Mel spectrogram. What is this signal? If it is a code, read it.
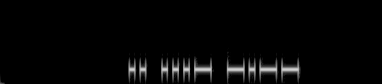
Morse code, heard as a keyed tone, about 22 wpm, 690 Hz. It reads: IVY
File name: Difficult Words with Hints - 22wpm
